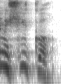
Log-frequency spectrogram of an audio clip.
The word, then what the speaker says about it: México: se estuvo escribiendo y no se pronunciaba MEX, no, se pronuncia SH. Y no es esdrújula, sino grave, porque el náhuatl es grave. Entonces se dice mexico.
